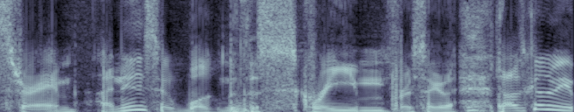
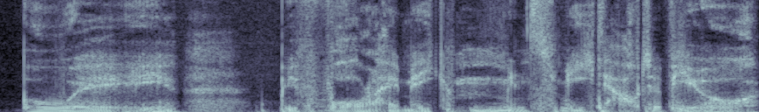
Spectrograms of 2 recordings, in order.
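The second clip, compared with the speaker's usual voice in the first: low, deep cartoon villain voice; 6 semitones lower than usual. A fan tries out lines from Sonic Adventure in an Eggman voice. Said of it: "Eggman's S A two voice actor".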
